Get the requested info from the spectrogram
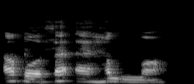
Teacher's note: حرف الطاء في قلقل وهو ساكن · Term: القلقلة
